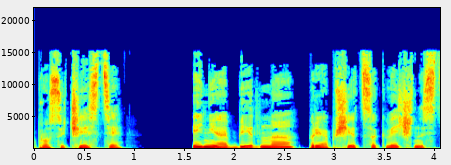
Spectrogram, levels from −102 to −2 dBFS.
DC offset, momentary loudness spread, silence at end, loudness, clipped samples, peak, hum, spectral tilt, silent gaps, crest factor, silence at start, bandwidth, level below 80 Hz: under 0.1%; 6 LU; 0 s; -16 LUFS; under 0.1%; -2 dBFS; none; -4 dB/octave; 1.09-1.58 s; 14 dB; 0.05 s; 15.5 kHz; -38 dBFS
